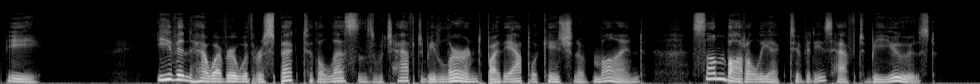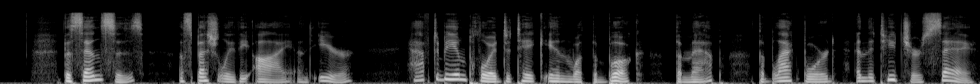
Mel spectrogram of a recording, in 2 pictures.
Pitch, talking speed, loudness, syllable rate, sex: 135 Hz, 145 wpm, -20 LUFS, 4.8 syllables/s, male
